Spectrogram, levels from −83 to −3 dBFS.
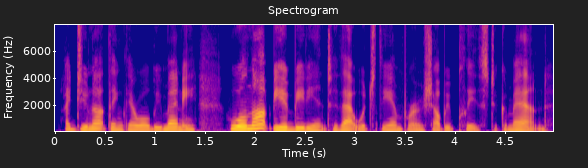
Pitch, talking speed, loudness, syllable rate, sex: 180 Hz, 275 wpm, -20 LUFS, 7.1 syllables/s, female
